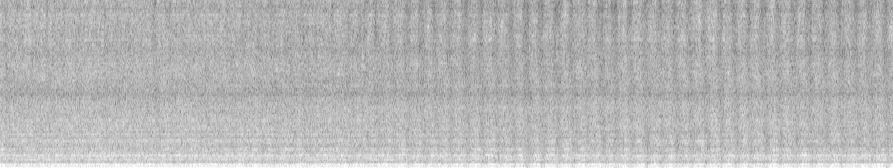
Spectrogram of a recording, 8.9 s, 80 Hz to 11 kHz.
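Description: Low steady hum of the car and its newly wired intercooler pump. About four seconds in, it starts pulsing rapidly, about six times a second: the pump cutting in and out on its relay, which the owner takes as a sign that the fuse 47 (FSCM ignition) source doesn't give it steady power.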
